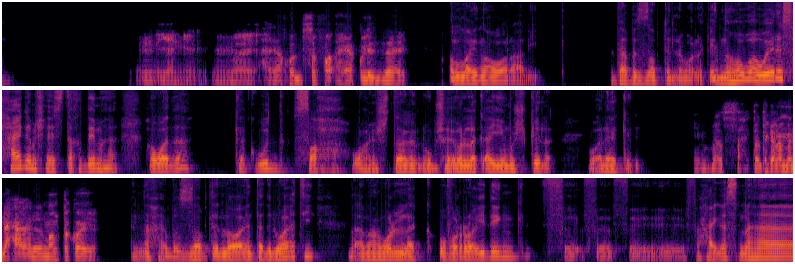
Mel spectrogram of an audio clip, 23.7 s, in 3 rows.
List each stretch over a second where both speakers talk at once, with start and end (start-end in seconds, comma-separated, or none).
none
